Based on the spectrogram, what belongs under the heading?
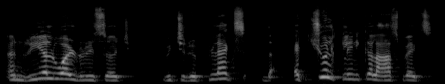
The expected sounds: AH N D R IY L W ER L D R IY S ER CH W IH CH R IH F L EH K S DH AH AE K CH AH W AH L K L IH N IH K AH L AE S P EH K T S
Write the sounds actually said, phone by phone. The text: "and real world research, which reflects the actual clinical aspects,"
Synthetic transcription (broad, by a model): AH N D R IY L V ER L D R IY S ER CH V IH CH R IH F L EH K S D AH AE K CH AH AH L K L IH N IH K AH L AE S P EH K T S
